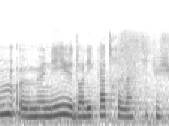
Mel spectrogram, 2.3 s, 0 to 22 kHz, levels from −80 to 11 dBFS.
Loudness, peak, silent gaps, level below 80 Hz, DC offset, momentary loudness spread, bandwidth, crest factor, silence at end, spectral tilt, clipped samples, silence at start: -30 LUFS; -18 dBFS; none; -58 dBFS; under 0.1%; 8 LU; 9.6 kHz; 12 dB; 0 s; -6.5 dB/octave; under 0.1%; 0 s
